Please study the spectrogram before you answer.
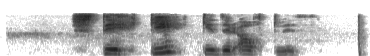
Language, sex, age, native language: Icelandic, male, 9, Icelandic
